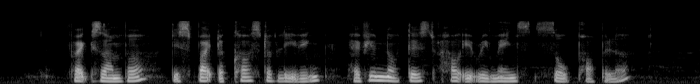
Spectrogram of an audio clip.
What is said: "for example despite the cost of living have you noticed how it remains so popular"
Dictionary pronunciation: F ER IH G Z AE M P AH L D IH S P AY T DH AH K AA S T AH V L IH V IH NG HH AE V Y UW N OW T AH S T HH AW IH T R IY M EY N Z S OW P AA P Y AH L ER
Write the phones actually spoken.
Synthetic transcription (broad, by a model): F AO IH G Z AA M P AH L D IH S P AY T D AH K AA S T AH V L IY V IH NG HH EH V Y UW N OW T AH S T HH AW IH T R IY M EY N S OW P AA P Y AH L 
